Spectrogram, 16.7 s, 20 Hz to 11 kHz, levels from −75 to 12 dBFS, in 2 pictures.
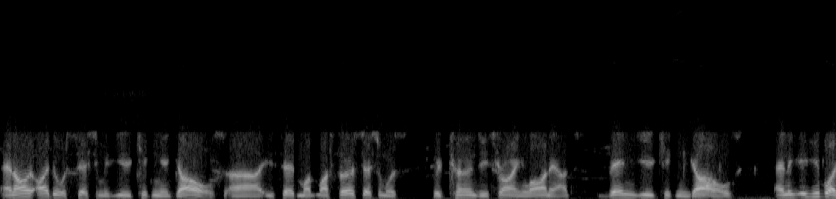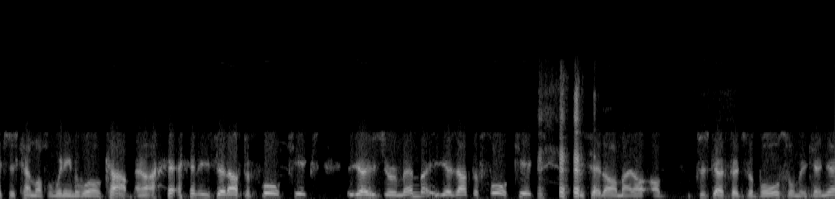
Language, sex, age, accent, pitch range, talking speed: English, male, 40-59, Australian, 120-155 Hz, 255 wpm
